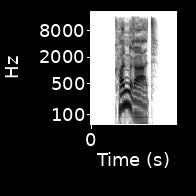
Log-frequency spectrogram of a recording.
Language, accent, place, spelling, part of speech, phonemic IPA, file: German, Germany, Berlin, Konrad, proper noun, /ˈkɔnʁaːt/, De-Konrad.ogg
- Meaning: a male given name from Middle High German, origin of the English Conrad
